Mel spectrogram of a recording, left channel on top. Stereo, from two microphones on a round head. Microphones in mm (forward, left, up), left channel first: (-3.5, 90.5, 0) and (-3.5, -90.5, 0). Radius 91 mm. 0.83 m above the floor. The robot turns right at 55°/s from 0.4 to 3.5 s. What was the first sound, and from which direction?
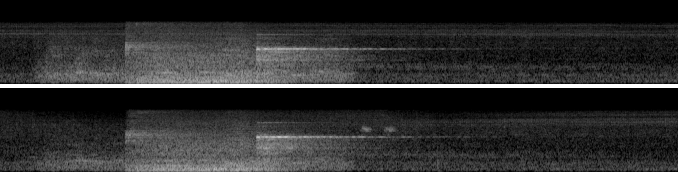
Breathing, 80° left.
